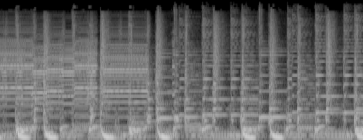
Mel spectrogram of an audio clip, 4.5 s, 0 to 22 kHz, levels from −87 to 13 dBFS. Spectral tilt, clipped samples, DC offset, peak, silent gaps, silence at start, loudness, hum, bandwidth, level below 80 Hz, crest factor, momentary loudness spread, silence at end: -3.5 dB/octave; under 0.1%; under 0.1%; 0 dBFS; none; 0 s; -17 LUFS; none; 19 kHz; -22 dBFS; 16 dB; 6 LU; 0 s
